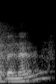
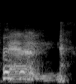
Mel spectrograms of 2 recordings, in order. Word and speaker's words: banane: Il déteste la banane? Déteste. Déteste le banane. Banane. This is not Ban. Banan. two syllables.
